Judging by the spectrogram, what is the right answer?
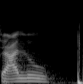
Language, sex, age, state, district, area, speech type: Sindhi, male, 18-30, Maharashtra, Thane, urban, read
